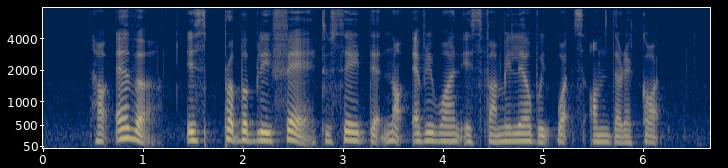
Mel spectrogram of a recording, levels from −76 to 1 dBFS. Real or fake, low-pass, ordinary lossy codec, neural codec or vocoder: real; none; none; none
